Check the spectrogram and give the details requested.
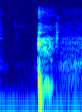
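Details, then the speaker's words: Fake cough performed for a coughing-blood prank on friends, using tomato sauce as blood: a single short, sharp acted cough burst; acted cough. "so what I'm going to do I'm going to act like I'm going to call to cough cough cough"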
